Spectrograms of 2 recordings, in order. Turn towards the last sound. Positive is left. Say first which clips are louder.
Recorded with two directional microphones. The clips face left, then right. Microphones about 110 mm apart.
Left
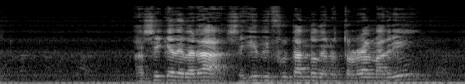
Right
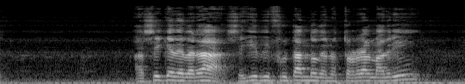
# right 6 dB
turn(degrees=-35)  # may be behind; listen again after turning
